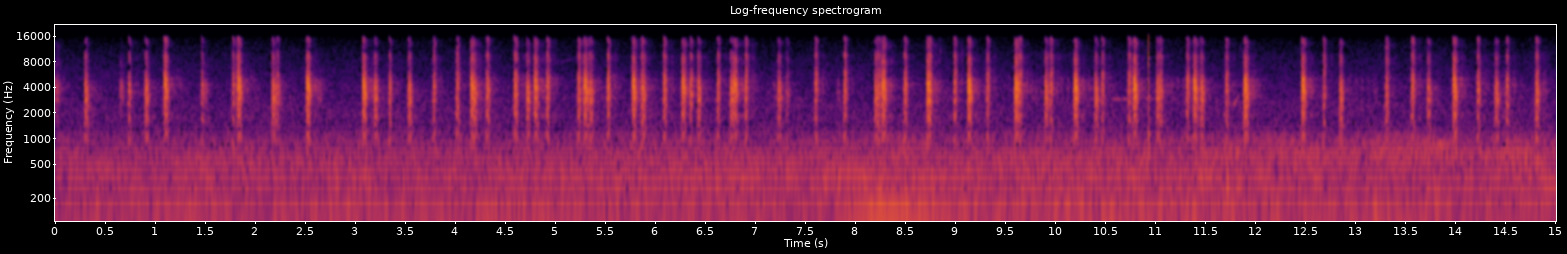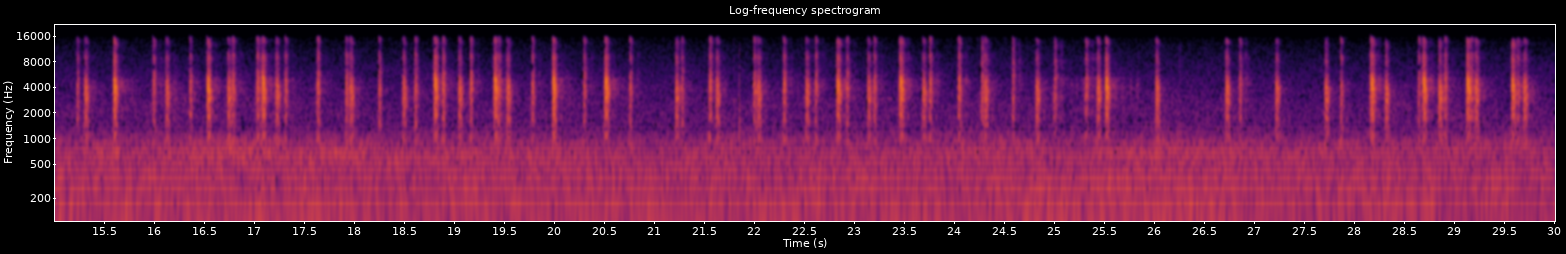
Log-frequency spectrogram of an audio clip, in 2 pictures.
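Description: Dark songbirds perched atop a spruce, giving rapid, sharp chip calls, several a second, without a break.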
